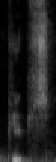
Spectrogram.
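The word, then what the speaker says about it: Pepys: is from him that I learned to properly pronounce the name Samuel peeps so for me that's a big plus of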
